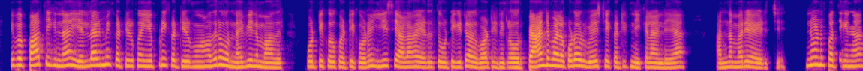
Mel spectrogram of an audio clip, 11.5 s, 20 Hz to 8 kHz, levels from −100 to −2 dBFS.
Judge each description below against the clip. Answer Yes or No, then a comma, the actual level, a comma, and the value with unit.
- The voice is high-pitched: Yes, high, 220 Hz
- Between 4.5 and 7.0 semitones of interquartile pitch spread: No, average, 3.6 semitones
